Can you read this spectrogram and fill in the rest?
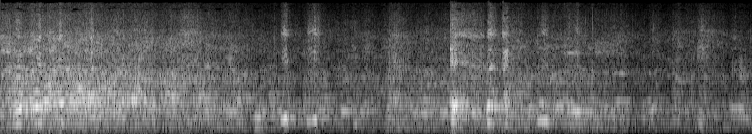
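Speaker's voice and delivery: long, breathless, high laugh; cracking up at his own joke; real laugh. Real, not acted. Preacher laughing at his own Oklahoma joke.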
